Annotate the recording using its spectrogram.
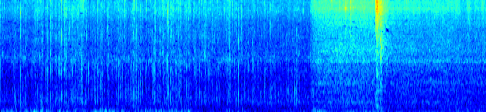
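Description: Rain falling with a steady hiss, brighter in the last couple of seconds, with one sharp click a little before the end.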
